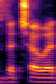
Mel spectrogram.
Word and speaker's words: Vettoa: approach musalia this planet also known as vettoa to the hyenals which is how you say that word i was super wrong last week as we come into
